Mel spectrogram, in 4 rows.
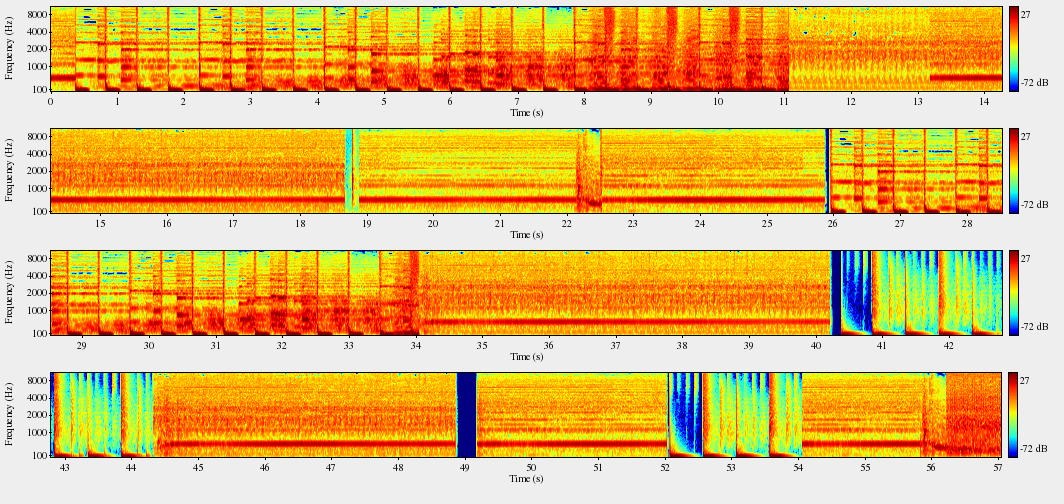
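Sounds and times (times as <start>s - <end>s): dance music with kick drum: 0.4s - 11.1s, 26.0s - 34.1s, 40.4s - 44.4s, 52.1s - 54.1s
small electric motor whining: 11.0s - 25.9s, 33.5s - 40.3s, 44.4s - 52.1s.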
